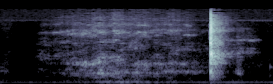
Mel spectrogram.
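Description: A scoring tool is drawn along a groove of a scoring board, creasing a sheet of patterned cardstock paper: a faint scraping for about a second, then a single sharp click.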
